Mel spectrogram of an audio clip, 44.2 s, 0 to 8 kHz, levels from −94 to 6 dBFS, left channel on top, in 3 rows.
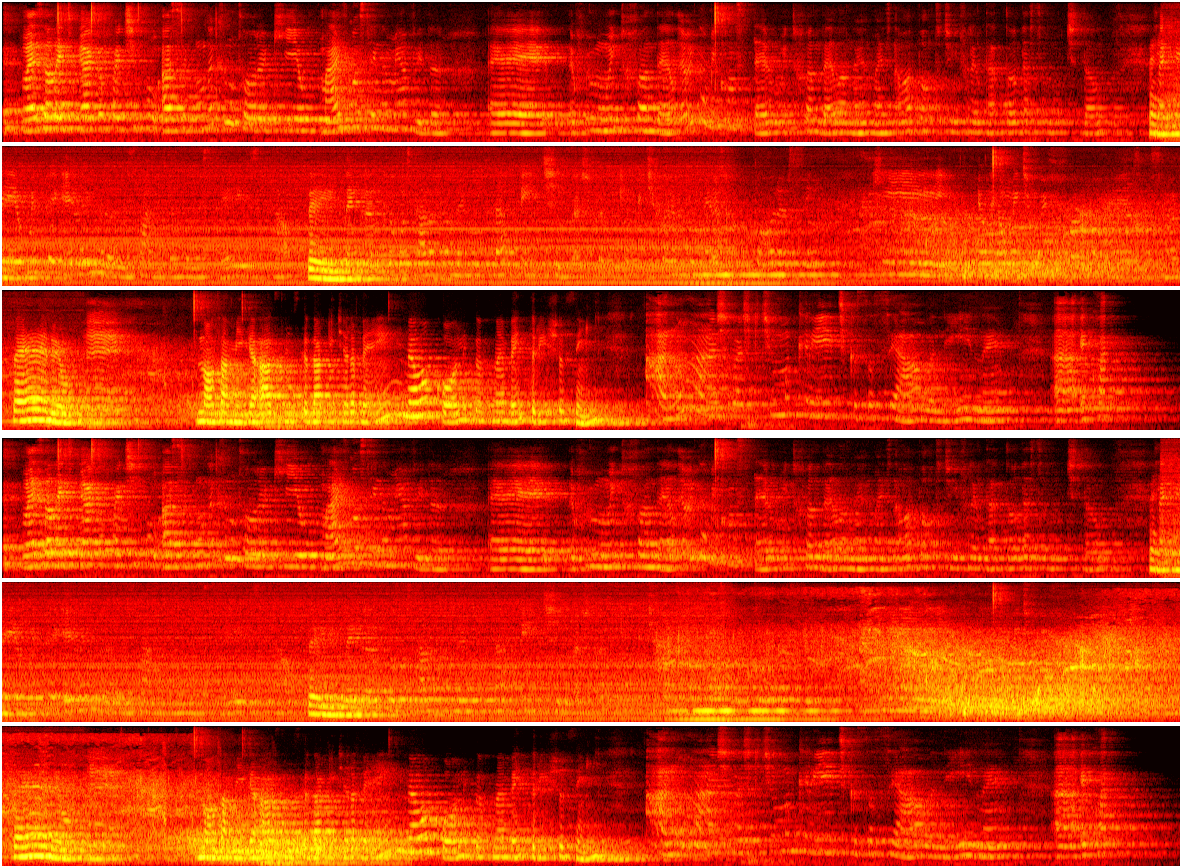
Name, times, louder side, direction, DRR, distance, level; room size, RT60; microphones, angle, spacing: voice 1, 0.2-5.5 6.1-13.2 13.5-13.8 14.4-17.8 18.1-18.4 18.9-22.3 22.8-24.9 25.7-26.6 26.9-29.4 30.5-31.0 37.5-39.8 40.3-42.0 42.6-43.2, left 1 dB, 35° left, 1 dB, 1.4 m, -32 dB
voice 2, 14.3-14.8 18.5-19.1 29.6-30.4 31.9-36.9, left 2 dB, 80° left, 4 dB, 0.8 m, -21 dB
sound 1, 14.5-30.5, equal, 5° right, 1.7 m, -37 dB
sound 2, 22.9-34.6, right 8 dB, 90° right, 0.3 m, -26 dB
15.0 x 6.8 x 5.6 m, 2.5 s
head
